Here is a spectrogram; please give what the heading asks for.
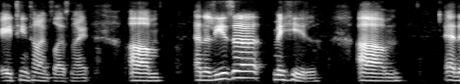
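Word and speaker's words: Anneliese Michel: it's uh supposedly pronoun it's supposed to be pronounced analisa mihil and i'm going to try and say it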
